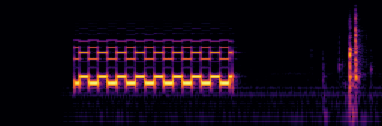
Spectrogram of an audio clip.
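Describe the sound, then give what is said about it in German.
A telephone rings once with a warbling electronic trill lasting about a second as a caller phones a language school. Silence follows, then a brief clatter. “Mina möchte sich für einen Deutschkurs anmelden und ruft die Sprachschule an.”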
